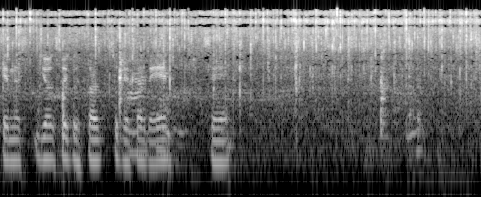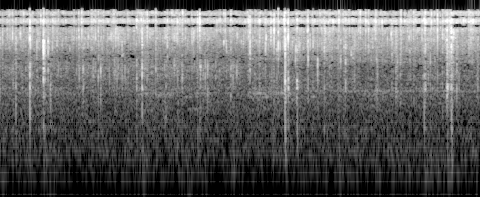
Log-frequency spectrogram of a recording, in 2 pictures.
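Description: Fish sizzles and crackles as it fries in a pan.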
